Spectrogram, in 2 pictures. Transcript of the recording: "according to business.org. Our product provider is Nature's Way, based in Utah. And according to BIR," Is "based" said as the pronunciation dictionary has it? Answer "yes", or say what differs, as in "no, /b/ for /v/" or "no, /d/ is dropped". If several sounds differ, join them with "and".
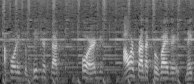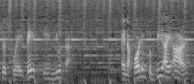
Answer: yes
